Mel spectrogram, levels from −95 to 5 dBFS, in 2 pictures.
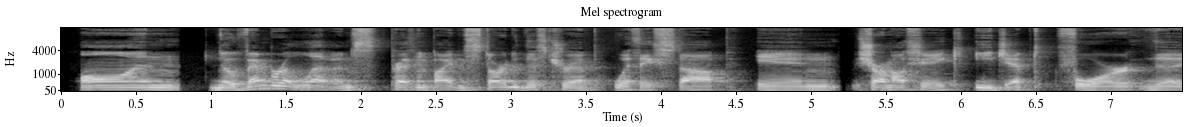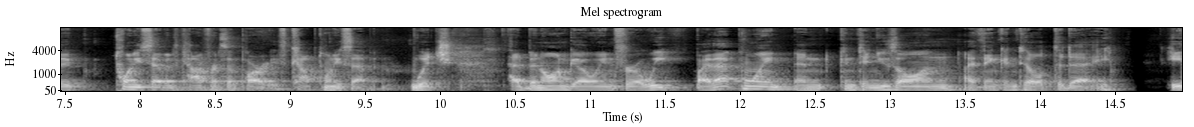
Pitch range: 90-105 Hz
